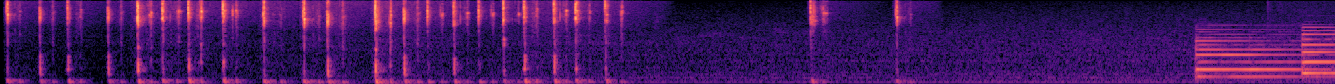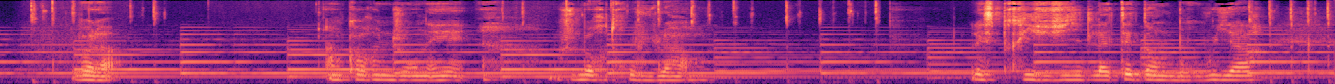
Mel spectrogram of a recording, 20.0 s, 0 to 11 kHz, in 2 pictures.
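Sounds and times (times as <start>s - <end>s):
fast typing on laptop keyboard: 0.0s - 4.7s, 10.2s - 11.3s, 13.8s - 16.7s, 19.4s - 20.0s
music with sustained notes: 9.0s - 20.0s.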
